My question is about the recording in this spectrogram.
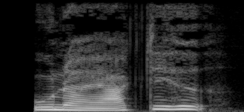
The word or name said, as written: unøjagtighed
